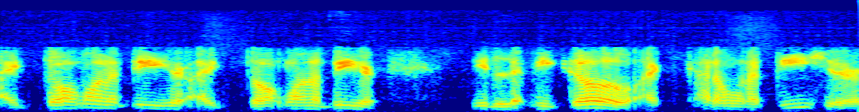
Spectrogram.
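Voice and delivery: put-on crying, pleading voice. Retelling lying on a metal table and pleading: retelling own crying plea. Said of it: "and I'm crying, and I'm saying".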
